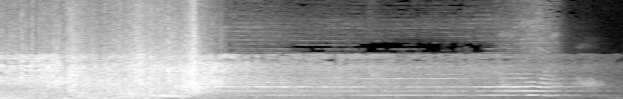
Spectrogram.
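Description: Dramatic film sound effect: a loud rushing boom for the first two seconds, fading into a sustained horn-like tone that holds steady and dies away about five and a half seconds in.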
